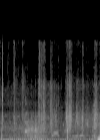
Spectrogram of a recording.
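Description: A quiet stretch with faint, low voices in the background and a few soft clicks spread through it.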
